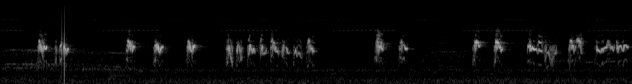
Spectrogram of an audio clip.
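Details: Sooty-headed bulbul fledgling of three months calling, meant as a lure for other bulbuls to copy; irregular chirpy notes singly and in quick clusters, some slurred, with a sharp click early and faint background noise.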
